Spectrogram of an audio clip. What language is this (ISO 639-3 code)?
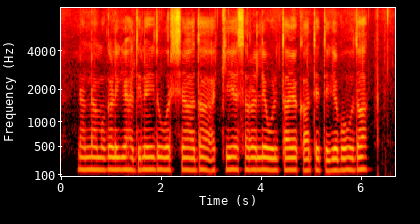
kan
